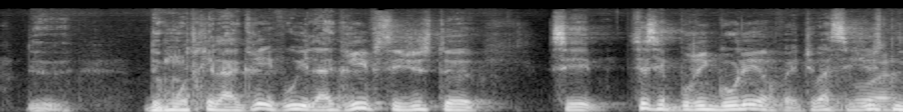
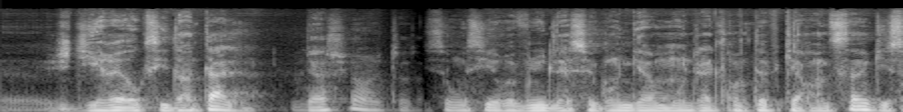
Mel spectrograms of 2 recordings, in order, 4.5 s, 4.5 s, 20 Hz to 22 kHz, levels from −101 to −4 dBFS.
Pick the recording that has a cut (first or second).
second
